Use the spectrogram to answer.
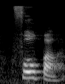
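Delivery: फोपा said as "fo-pa", x and s silent; French pronunciation. Shown as a demonstration. Teacher shows students how to say फोपा, fo-pa. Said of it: "इसको बोलते हैं फोपा".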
